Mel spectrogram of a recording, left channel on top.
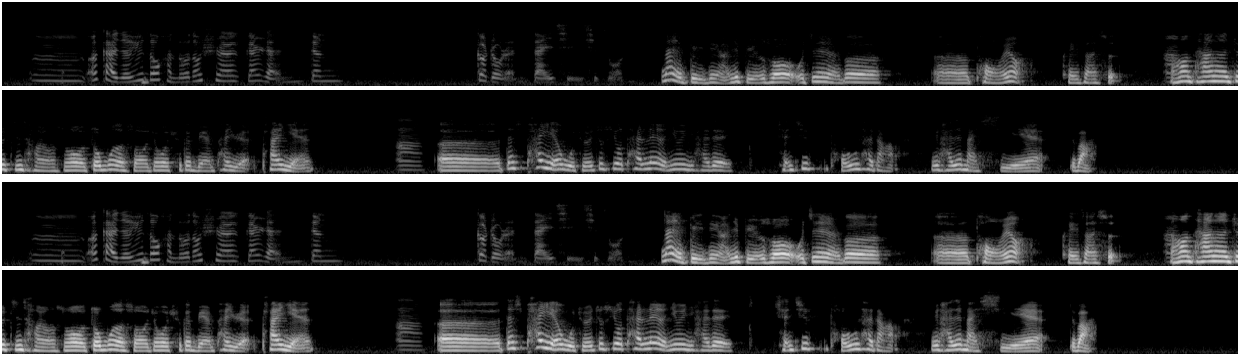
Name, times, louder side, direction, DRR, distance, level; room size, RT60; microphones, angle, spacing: voice 1, 0.3-3.4 4.7-6.3 11.6-11.8 16.3-16.6, right 1 dB, 10° right, 3.2 m, -43 dB
voice 2, 6.6-8.8 9.3-10.2 10.7-11.2 11.7-15.5 16.7-19.7 20.2-20.5 20.8-21.3 21.7-23.3, right 6 dB, 65° right, 0.4 m, -20 dB
head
